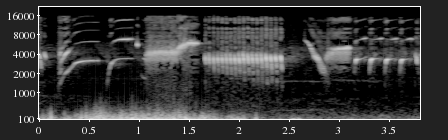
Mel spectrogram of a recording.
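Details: Canary song used for training young canaries to sing: a varied, bright sequence of upward-sweeping whistles, a steady rapid trill and quick rolling notes, over a low background rumble.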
